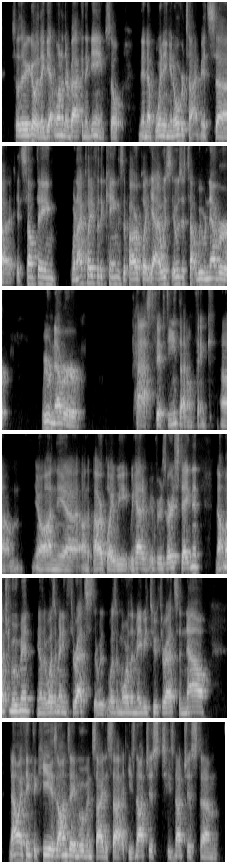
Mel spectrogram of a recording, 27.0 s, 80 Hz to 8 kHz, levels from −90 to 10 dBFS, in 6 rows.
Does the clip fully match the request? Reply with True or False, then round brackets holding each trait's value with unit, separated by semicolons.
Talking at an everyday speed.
False (235 wpm)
